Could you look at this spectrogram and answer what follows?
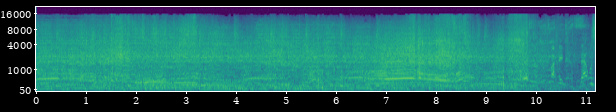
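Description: A race car driven hard by a driver, heard from the passenger seat: loud engine revving with shifting pitch, squealing tires through corners, and speech mixed under the roar.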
